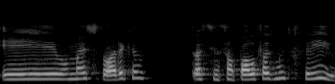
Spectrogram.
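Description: A woman speaks with a high pitch and fairly even intonation. Her pace is fairly slow, and the background is quiet. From Rio de Janeiro, Brazil. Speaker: statistician and university lecturer. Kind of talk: casual chat. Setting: live online stream.

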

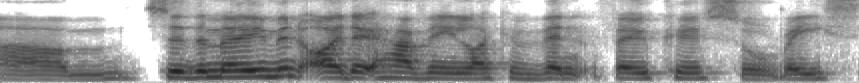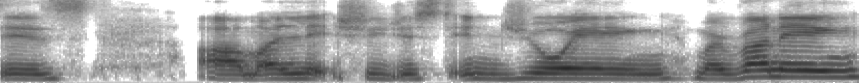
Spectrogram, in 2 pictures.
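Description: A woman speaks at a moderate pace with a southern English accent and medium pitch. The recording is very clean, with a silent background. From southern England, Southampton. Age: 30s. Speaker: nutritionist and endurance athlete. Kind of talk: casual interview.

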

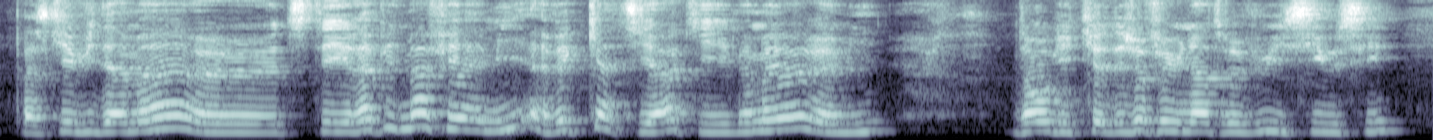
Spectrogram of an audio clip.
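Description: Against noticeable background noise, a woman talks at a medium pitch and a fairly quick pace with fairly even intonation. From Quebec, Montreal. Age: 40s. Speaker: blind interviewee. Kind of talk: casual interview.

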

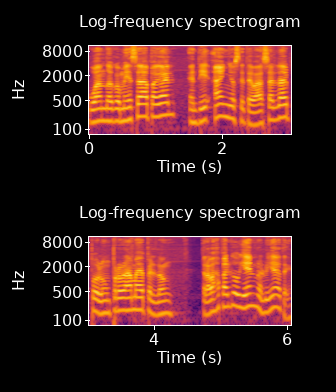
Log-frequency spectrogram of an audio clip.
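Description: Recorded with a dry, close sound with no echo, a man speaks at a high pitch and a moderate pace, with ordinary pitch variation. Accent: Puerto Rican. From Puerto Rico, Arroyo. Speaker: personal finance coach. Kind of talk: casual interview chat. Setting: studio.

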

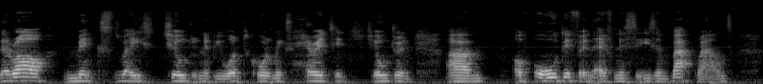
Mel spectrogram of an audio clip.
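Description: A woman talks at a fairly quick pace in a somewhat breathy voice with a very deep, low pitch. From Ipswich, Suffolk, England. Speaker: podcast host. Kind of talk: casual chat.

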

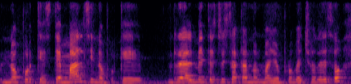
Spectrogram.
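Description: With a central Mexican accent, a woman talks at a fairly high pitch in a bright, sharp tone and fairly even intonation. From Mexico, León, Guanajuato. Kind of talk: casual chat.

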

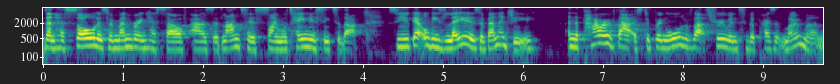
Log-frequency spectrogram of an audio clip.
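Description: A woman's fairly high voice at a fairly quick pace, with ordinary pitch variation. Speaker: spiritual channel and coach. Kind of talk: interview conversation. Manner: fast.

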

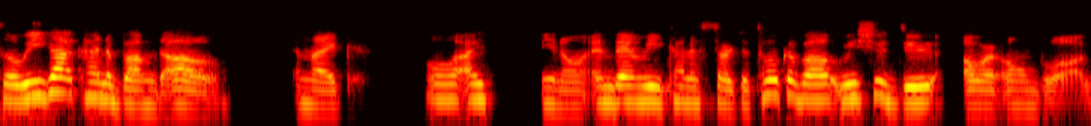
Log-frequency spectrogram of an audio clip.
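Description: A woman with a Japanese accent speaks at a moderate pace and medium pitch, with ordinary pitch variation. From Tokyo, Japan. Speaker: podcaster and office worker. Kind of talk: casual interview.

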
